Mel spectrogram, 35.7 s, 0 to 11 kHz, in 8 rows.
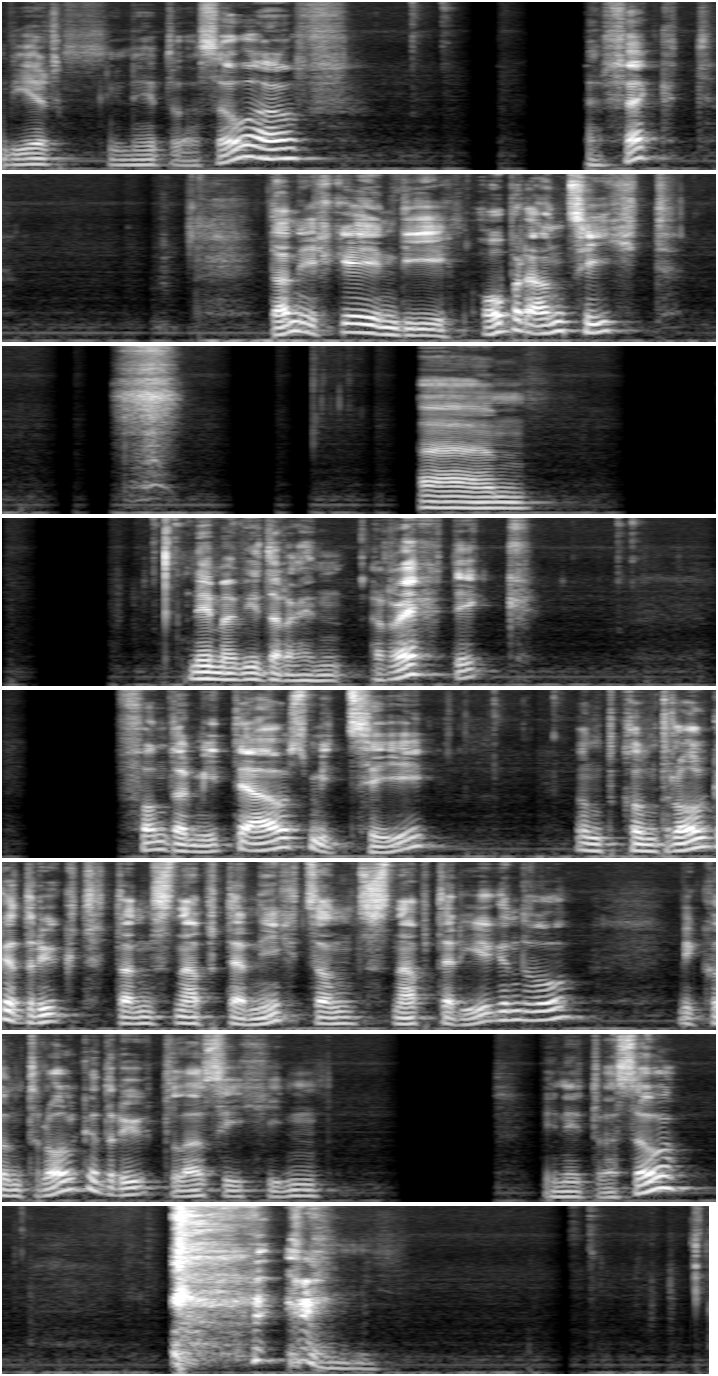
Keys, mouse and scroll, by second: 2.5 click, 3.9 middle click, 14.3 click, 17.2 click, 19.4 c, 26.1 ctrl+c, 26.1 click, 30.5 ctrl+click, 34.7 right click.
